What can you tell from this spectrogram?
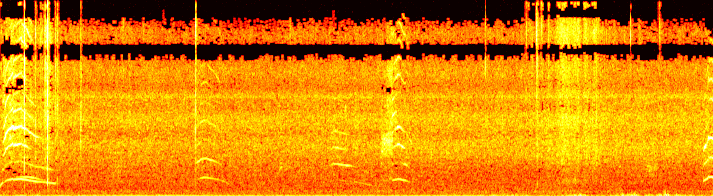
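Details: A litter of Bengal kittens at play in a back garden, giving a few thin, short mews, some faint, scattered over steady low background rumble and rustling.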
